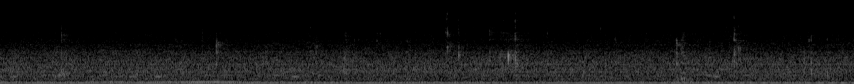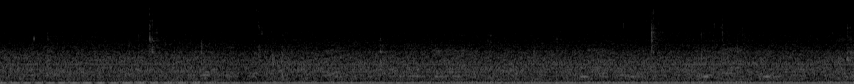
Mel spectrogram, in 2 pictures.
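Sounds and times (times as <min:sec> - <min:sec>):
steady low hum: 0:00.0 - 0:17.0
person chewing fried chicken: 0:01.8 - 0:11.5, 0:14.7 - 0:17.0.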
